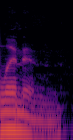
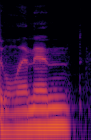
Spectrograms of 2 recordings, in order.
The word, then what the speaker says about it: Linehan: There's a guy named Graham Lennon, and I say Lennon. It's spelled Linehan, and he's the guy he's made some of the best TV shows in the history of television.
